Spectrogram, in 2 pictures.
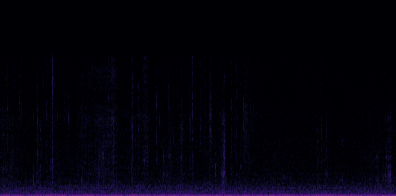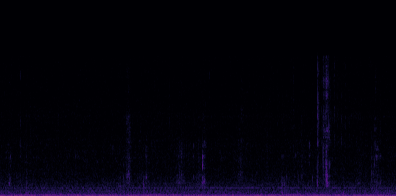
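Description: Close-up chewing of a mouthful of soft-bread cheesesteak, with small wet mouth clicks, over a steady low hum.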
